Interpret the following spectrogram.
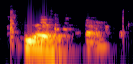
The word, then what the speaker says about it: Peay: Peay.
